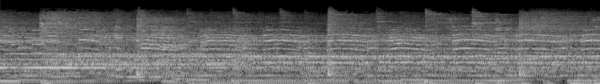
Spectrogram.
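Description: Recorded pop-rock song played back through floor-standing hi-fi speakers into a room: full band with a lead electric guitar line whose notes bend and waver.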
